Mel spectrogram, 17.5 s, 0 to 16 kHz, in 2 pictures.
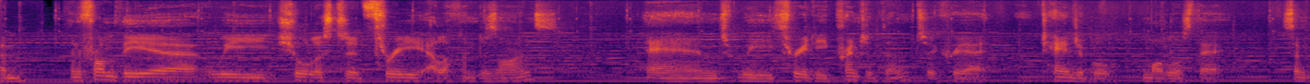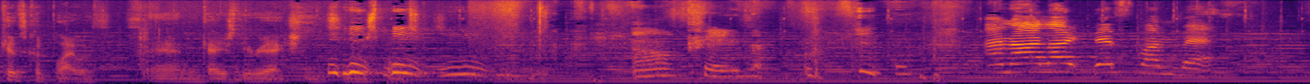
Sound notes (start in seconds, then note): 10.9 laughing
